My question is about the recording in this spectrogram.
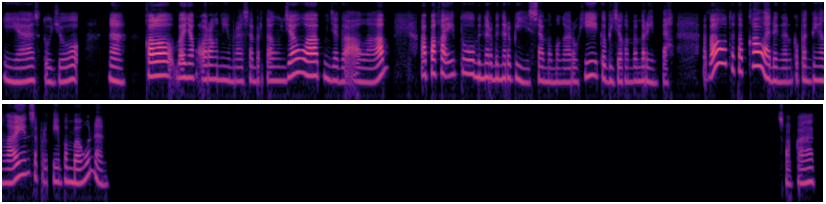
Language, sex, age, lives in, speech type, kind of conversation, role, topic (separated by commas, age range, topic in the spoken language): Indonesian, female, 20-24, Indonesia, read, expert-assistant, asker, Bagaimana manusia dapat menyeimbangkan pelestarian alam dan kebutuhan ekonomi di taman kota?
